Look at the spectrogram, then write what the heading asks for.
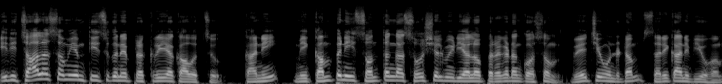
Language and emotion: Telugu, neutral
